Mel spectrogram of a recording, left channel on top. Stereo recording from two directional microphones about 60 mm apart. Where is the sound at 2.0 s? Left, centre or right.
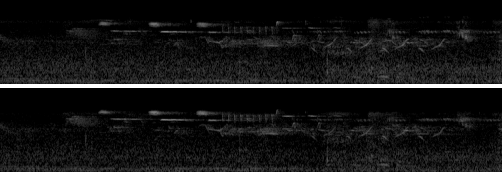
Left.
